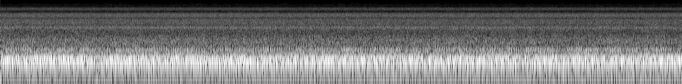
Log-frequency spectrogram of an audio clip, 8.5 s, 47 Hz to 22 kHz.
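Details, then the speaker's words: A warm 2006/07 Subaru Impreza 2.5i, started ice cold with the battery at 11.85 V, develops a loping, uneven idle. Cam advance goes from 1 to 3 at idle as the advance valves open wide; unplugging them smooths it. "As you can see, those valves for the Advance go wide open after she warms up. If you pull them, smooths out."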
